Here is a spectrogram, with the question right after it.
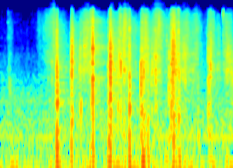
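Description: A Dragon Wisdom tarot deck being shuffled by hand: quick, close riffling bursts of card flicks in an irregular rhythm, crisp and fairly quiet, with no talking.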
